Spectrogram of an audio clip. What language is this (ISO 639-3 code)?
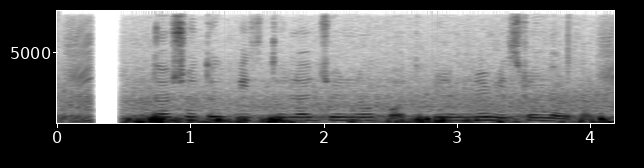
ben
